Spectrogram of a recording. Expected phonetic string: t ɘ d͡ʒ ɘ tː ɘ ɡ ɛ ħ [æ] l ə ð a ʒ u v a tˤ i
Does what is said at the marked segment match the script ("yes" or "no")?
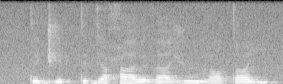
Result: no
